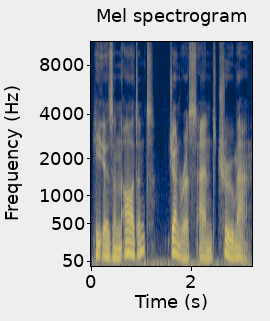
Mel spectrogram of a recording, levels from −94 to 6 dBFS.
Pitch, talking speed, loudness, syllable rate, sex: 100 Hz, 150 wpm, -18 LUFS, 3.9 syllables/s, male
